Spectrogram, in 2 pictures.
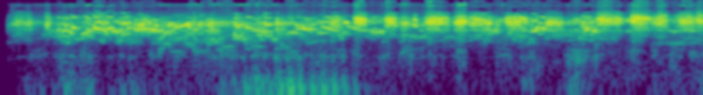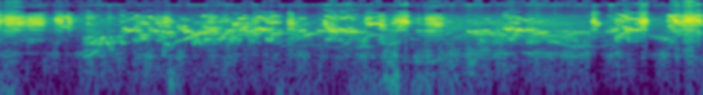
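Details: Pet budgerigars interacting together, a dense continuous warbling chatter of chirps, squeaks and trills, high and busy throughout, with no voiceover.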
